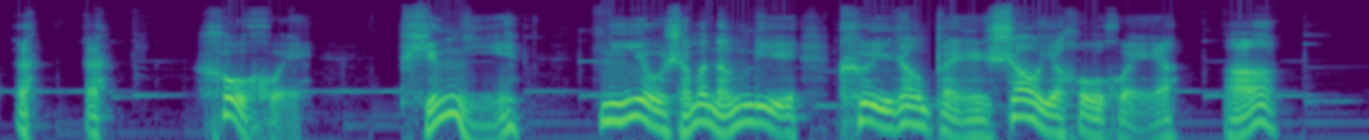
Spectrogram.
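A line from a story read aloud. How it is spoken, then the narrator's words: Laughing, deeply mocking. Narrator (Chinese): 柳浩天大笑了起来，无比讽刺王峰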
